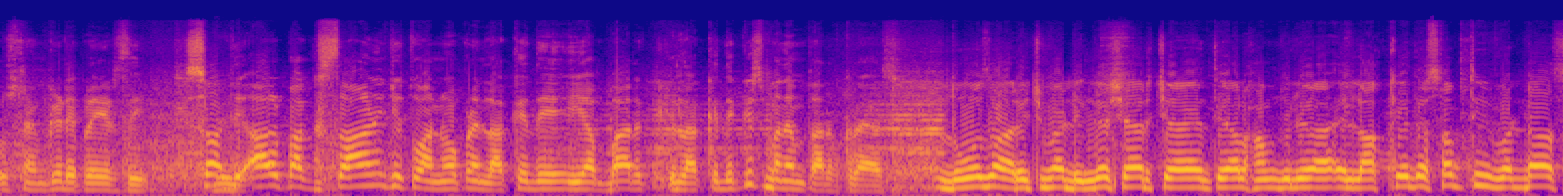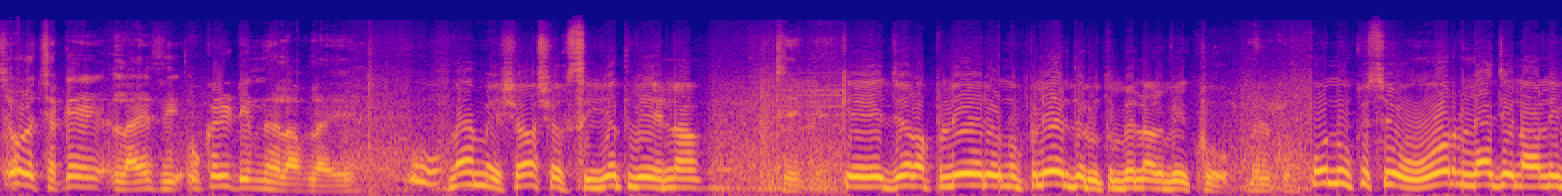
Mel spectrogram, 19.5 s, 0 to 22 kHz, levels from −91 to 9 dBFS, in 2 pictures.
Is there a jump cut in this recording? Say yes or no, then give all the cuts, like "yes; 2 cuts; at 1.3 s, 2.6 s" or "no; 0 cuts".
yes; 4 cuts; at 1.2 s, 5.8 s, 9.7 s, 12.5 s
